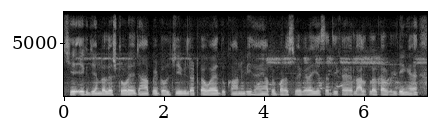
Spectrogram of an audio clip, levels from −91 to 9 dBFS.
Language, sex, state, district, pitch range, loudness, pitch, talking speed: Hindi, male, Bihar, Sitamarhi, 135-140 Hz, -16 LUFS, 140 Hz, 240 wpm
